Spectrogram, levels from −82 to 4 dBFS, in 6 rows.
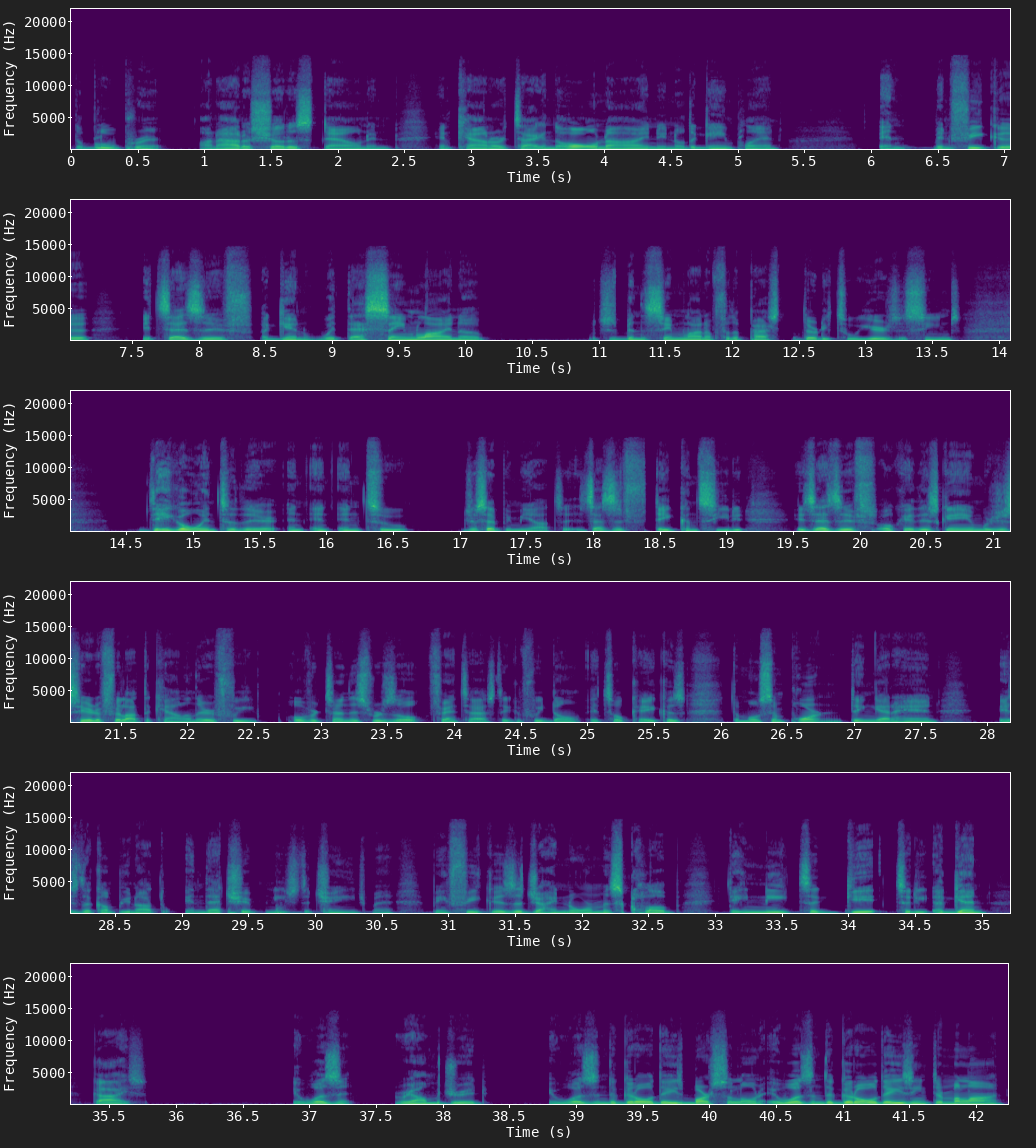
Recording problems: none

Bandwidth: 14.5 kHz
